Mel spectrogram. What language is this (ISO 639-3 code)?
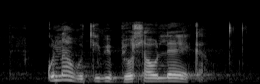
tso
